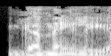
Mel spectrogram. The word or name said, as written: gamaliel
